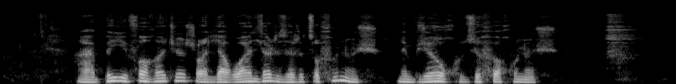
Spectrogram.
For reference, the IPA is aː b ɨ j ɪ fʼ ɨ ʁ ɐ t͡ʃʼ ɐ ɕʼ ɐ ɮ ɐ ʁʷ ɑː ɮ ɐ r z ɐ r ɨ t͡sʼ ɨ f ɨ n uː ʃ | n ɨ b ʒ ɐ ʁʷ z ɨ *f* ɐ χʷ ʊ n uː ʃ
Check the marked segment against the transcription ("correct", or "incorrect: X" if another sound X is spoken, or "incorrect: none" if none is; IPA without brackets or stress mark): correct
